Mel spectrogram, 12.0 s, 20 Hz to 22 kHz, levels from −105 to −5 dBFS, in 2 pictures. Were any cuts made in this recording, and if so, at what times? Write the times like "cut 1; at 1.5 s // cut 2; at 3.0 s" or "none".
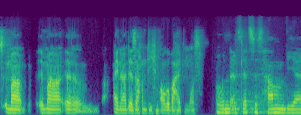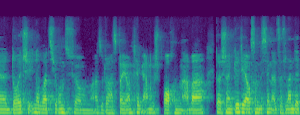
cut 1; at 4.2 s // cut 2; at 10.3 s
